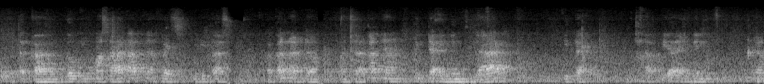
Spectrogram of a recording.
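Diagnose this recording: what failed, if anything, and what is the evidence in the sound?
Audio missing between chunks, most likely at the recorder or processing buffer stage: abrupt skips at 1.02 s and 3.50 s, each dropping something like 20 ms with the two sides butted together. Their 2.5 s spacing suggests segments lost at each chunk boundary.

Long network dropout at the network stage, likely: from 2.27 s to 2.45 s the receiver stops getting audio and fills the full 160 ms by extending the last sound as a decaying buzz or hiss, with no silent tail. The sound then resumes with that stretch gone.

Burst of packet loss on the network path: from 3.17 s to 3.25 s, 60 ms of audio never arrives in time. Concealment holds the preceding sound and fades it across the gap before playback picks up further on, skipping the missing portion.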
